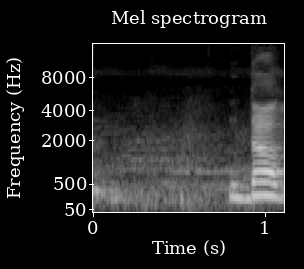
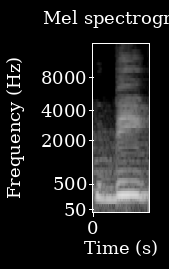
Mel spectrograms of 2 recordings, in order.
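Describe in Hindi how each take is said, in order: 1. शब्द एक छोटे 'uh' स्वर पर खत्म होता है। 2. शब्द एक लंबे 'ee' स्वर पर खत्म होता है। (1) "अगर कॉन्सोनेंट हुआ तो इसका उच्चारण द करेंगे" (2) "अगर यहाँ वॉवल हुआ तो हम इसका उच्चारण दी करेंगे"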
